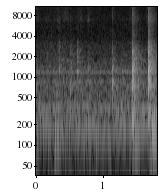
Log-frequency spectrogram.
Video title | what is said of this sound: Simmons speed skating casting instructions | it's starting to get hard now pretty hard you can hear it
